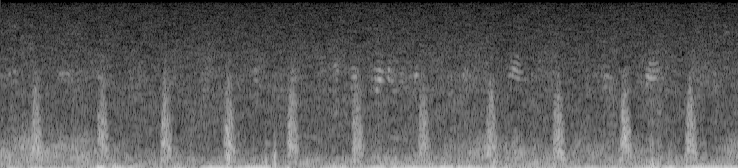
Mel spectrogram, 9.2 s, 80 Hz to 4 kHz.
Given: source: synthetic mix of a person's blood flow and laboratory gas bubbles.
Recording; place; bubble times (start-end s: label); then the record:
Doppler ultrasound of blood flow; subclavian vein
no bubbles
From the record:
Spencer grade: 0 (complete lack of bubble signals)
